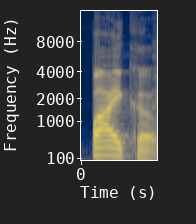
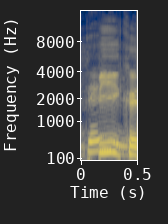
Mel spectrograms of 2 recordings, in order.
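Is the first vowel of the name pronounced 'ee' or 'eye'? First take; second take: eye; ee. First: The first vowel sounds like 'eye'. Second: The first vowel sounds like 'ee'. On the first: The speaker calls it right. "ele paica" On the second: The speaker calls it wrong. "Ou pica"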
